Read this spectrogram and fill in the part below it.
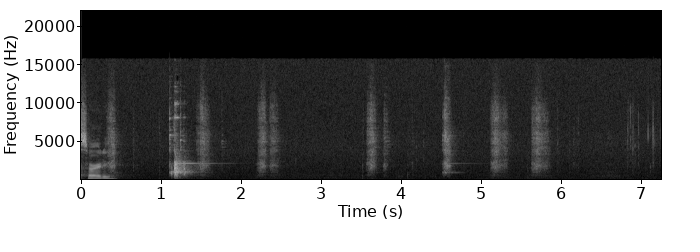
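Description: A grater scrapes lightly across a lemon's peel.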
